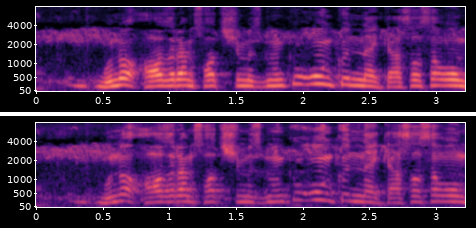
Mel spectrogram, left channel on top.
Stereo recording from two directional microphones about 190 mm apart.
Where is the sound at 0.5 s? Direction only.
60° left (ahead or behind).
